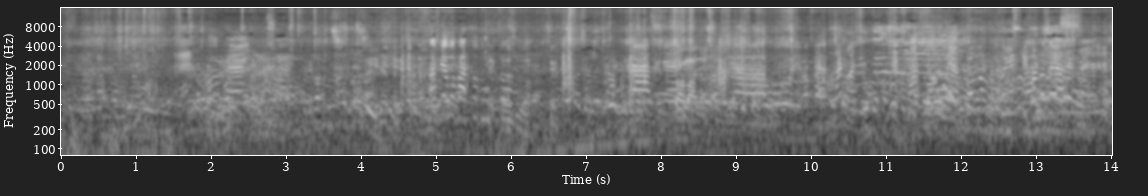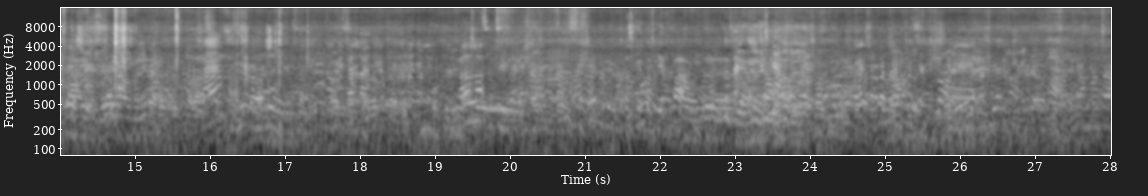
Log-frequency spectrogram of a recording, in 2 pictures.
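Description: A crowd of men and women talk over one another close by, outdoors.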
